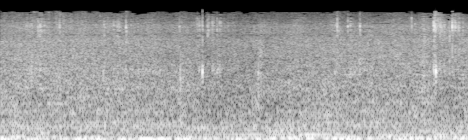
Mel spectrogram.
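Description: Loud, steady low rumble of city road traffic, with a few faint clicks above it.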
